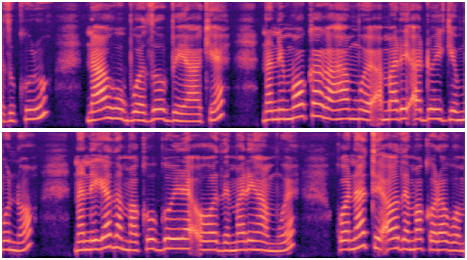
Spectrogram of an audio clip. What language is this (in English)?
Kikuyu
